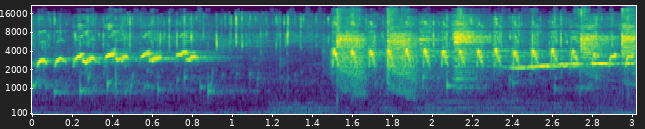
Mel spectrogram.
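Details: Lure song of the white-rumped shama, meant to stimulate breeding and mating in caged birds: a fast whistled trill, a short lull, then a burst of harsh rattling notes with a thin rising whistle.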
